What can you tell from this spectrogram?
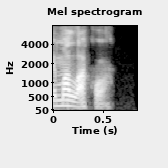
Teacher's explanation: in speech, we say malako, almost like A instead of O, except it's shorter. That sound that is known as schwa, like turned upside down E in English.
